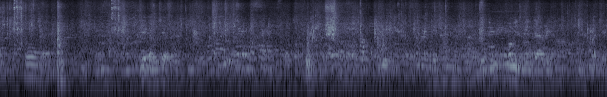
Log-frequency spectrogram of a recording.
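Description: A woman answers quietly nearby.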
